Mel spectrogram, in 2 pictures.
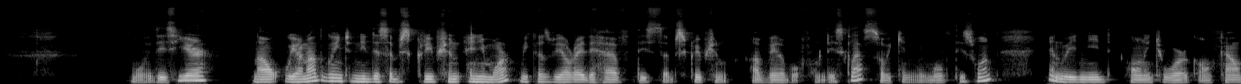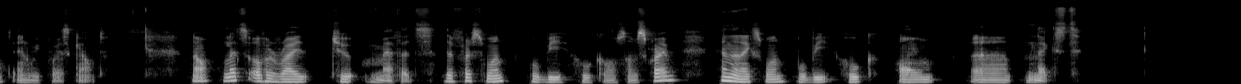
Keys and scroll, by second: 0.3 super+/, 3.4 super+/, 3.5 ctrl+Tab, 7.8 ctrl+Tab, 9.0 super+x, 14.0 ctrl+o.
